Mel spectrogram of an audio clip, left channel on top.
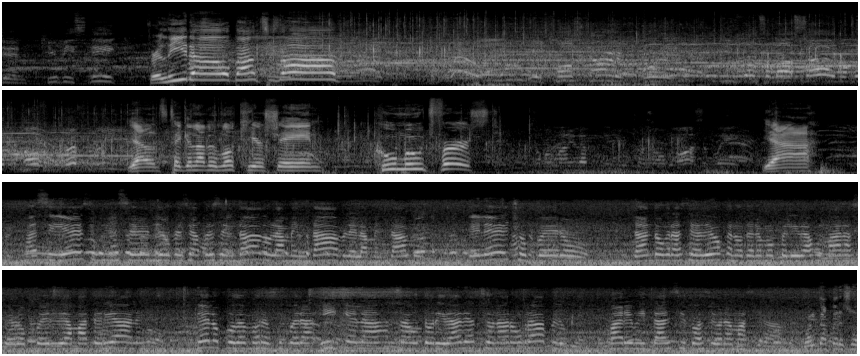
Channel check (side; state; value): both; different; correlation 0.00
